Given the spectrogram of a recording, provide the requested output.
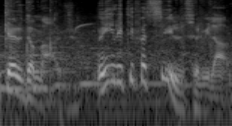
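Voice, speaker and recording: Wry cartoon animal commentator, very swoopy, music behind. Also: male voice, mid-range voice, wildly swooping pitch, measured pace. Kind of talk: cartoon dub. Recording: loud background music.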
